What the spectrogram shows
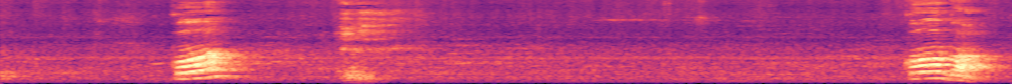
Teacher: বর্গের প্রথম এবং তৃতীয়। ক, গ এই দুটো উচ্চারণের সময় অল্প শ্বাস লাগে, তাই এই দুটোকে আমরা বলছি অল্প প্রাণ।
